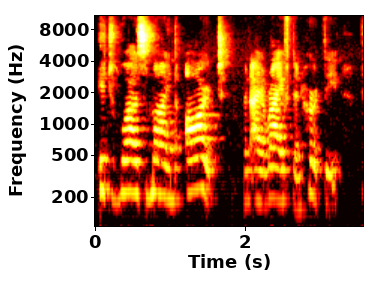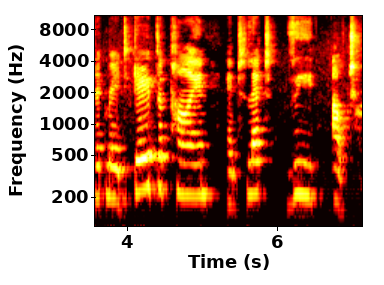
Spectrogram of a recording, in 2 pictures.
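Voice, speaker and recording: A woman's voice: medium pitch, fairly even intonation, takes it slowly, a bit bright, low-quality recording. An actress playing a stern, imperious sorceress and mother in a Shakespearean audio drama, with declamatory delivery. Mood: threatening.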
